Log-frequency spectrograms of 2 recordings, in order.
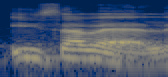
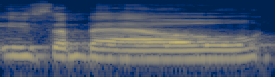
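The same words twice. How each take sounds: First: The name is said with a Spanish pronunciation. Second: The name is said with an English pronunciation. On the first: The speaker calls it right. "it's Isabel in Spanish" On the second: The speaker calls it wrong. "Not Isabel"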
